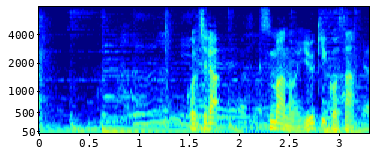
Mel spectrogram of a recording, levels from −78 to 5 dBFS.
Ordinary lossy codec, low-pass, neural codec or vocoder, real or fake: none; none; none; real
